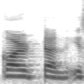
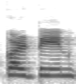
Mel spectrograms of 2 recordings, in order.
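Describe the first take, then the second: First: The last syllable has a reduced 'uh' vowel. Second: The last syllable has a full 'e' vowel. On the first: The speaker calls it right. "जो कर्टन इसका सही उच्चारण है" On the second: The speaker calls it wrong. "कर्टेन बोलते हैं"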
